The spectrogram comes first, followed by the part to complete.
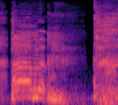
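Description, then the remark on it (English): A few harsh coughs in quick succession, loud and raspy, with a brief pause before a final rough cough, from someone getting over an illness; no talking. “So sorry, by the way, for the coughing.”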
